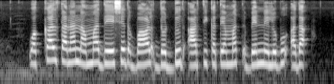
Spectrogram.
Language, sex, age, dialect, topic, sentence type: Kannada, female, 18-24, Northeastern, agriculture, statement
